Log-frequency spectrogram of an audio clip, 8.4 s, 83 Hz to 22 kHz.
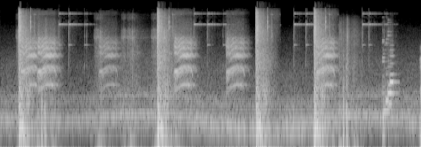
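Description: Crows in the video game Resident Evil 3 caw in repeated harsh bursts, with several loud calls spread through the stretch, over a low in-game ambient hum and occasional metallic pings and chimes.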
